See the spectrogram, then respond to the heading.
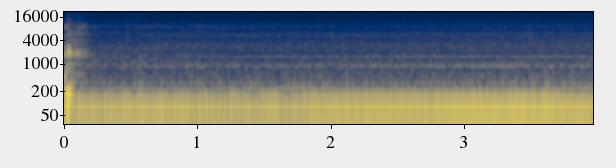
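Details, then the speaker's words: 1996 Jaguar XJS six-cylinder AJ16 after cleaning the idle air valve and replacing its seal: smooth, steady idle around 800 rpm instead of the usual 1100, even deep hum with no misses or knocks; normal idle. "it's already a lower idle we are at about 800 RPM where normally we would be at about 1100 right now"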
